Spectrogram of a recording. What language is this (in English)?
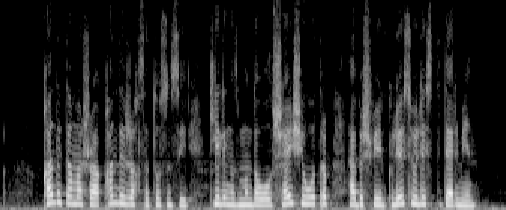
Kazakh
